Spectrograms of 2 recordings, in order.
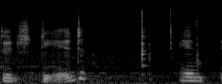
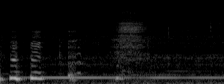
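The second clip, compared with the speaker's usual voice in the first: light high giggle; high soft laugh; 9 semitones higher, 4 dB quieter than usual. Real, not acted. Chuckling after ghostly reading.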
